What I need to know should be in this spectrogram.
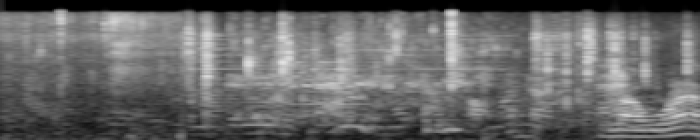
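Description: Beer pours and fizzes into a glass.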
